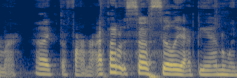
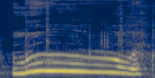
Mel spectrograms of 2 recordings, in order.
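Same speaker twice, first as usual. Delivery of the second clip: 1 big moo; 4 semitones higher, 4 dB louder than usual. A narrator's reading. Farmer lets out a big moo.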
